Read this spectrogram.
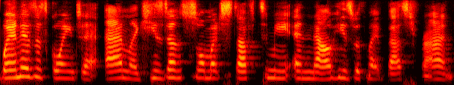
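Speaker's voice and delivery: ordinary talk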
